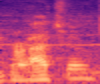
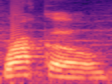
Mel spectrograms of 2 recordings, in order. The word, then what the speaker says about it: Hracho: bytes how do you say your last name borracho Rocco Rocco yeah Sam I was already gonna mess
